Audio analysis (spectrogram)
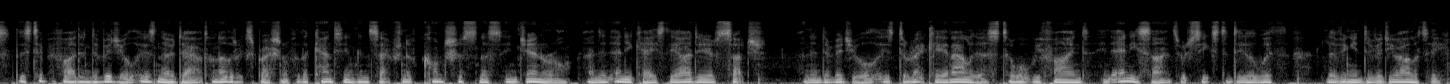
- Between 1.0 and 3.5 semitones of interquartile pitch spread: Yes, narrow, 2.4 semitones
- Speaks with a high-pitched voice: No, low, 100 Hz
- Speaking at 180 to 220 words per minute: Yes, average, 190 wpm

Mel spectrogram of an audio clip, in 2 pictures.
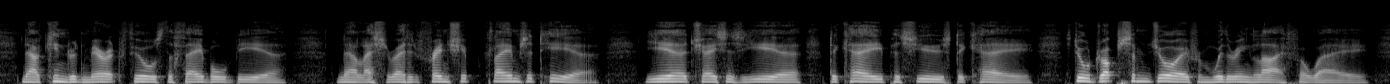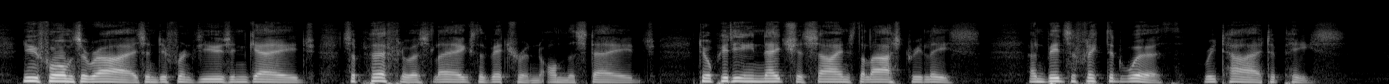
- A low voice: Yes, low, 115 Hz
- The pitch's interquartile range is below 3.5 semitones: Yes, average, 3.0 semitones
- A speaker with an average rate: No, slow, 120 wpm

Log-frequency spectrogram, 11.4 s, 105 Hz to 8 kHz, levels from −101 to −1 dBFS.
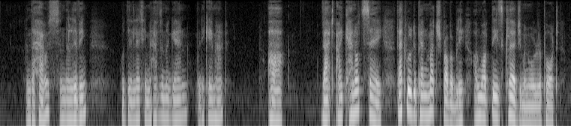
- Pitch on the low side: Yes, low, 130 Hz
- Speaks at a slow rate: No, average, 175 wpm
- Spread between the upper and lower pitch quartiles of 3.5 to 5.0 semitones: No, average, 2.9 semitones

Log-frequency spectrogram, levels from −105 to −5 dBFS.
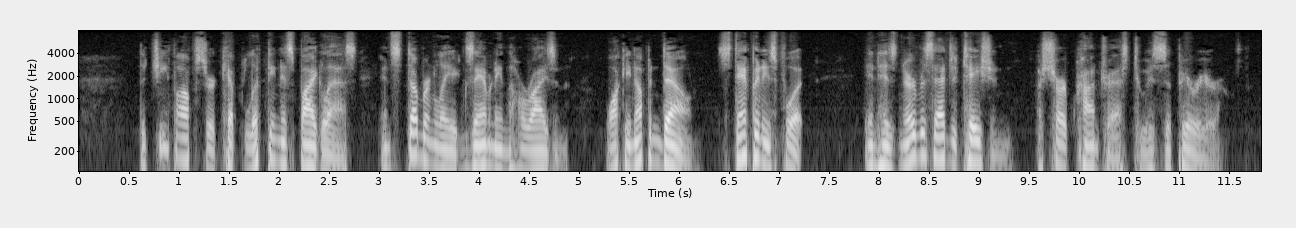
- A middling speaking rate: Yes, average, 145 wpm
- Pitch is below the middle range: Yes, low, 115 Hz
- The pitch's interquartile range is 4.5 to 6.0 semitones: Yes, wide, 5.5 semitones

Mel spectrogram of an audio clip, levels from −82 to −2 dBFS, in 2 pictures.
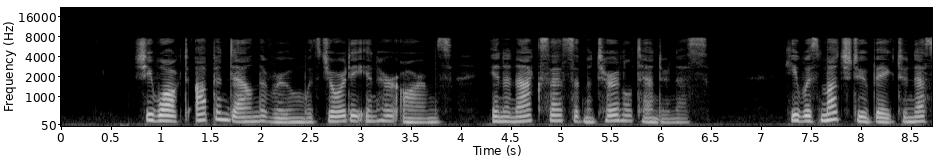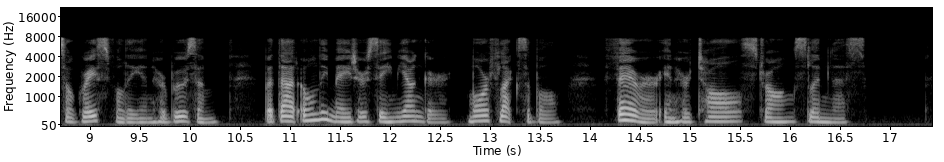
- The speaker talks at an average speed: Yes, average, 150 wpm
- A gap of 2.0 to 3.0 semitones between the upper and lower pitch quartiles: No, average, 3.9 semitones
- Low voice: No, medium, 155 Hz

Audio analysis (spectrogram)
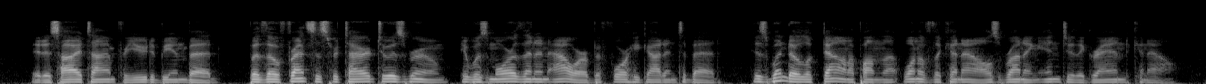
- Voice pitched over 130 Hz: No, low, 110 Hz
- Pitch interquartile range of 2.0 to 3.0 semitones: Yes, narrow, 2.5 semitones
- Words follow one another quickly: Yes, fast, 210 wpm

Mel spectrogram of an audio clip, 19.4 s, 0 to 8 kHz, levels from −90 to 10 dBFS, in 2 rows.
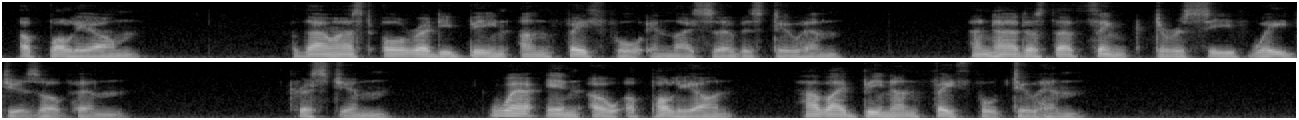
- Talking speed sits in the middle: No, slow, 95 wpm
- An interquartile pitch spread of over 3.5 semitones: Yes, average, 4.4 semitones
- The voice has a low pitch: Yes, very low, 95 Hz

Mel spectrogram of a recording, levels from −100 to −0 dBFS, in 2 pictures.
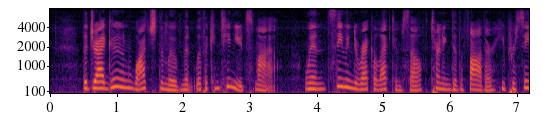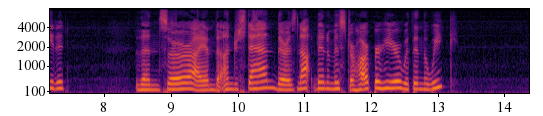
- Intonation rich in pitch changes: No, average, 4.1 semitones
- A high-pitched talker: Yes, high, 200 Hz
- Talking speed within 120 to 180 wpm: Yes, average, 155 wpm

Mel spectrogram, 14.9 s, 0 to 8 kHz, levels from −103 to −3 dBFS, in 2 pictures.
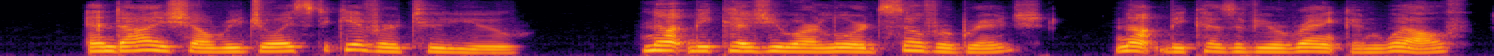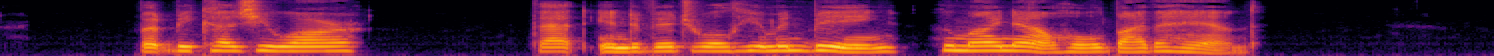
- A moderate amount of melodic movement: Yes, average, 3.0 semitones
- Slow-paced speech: No, average, 150 wpm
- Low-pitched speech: No, medium, 180 Hz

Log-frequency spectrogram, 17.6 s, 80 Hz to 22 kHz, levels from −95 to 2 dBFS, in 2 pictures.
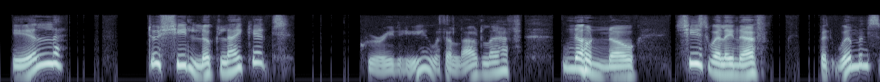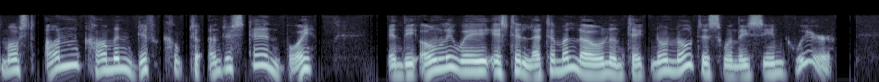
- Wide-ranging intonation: Yes, wide, 7.5 semitones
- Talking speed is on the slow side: No, average, 145 wpm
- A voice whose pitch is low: No, medium, 170 Hz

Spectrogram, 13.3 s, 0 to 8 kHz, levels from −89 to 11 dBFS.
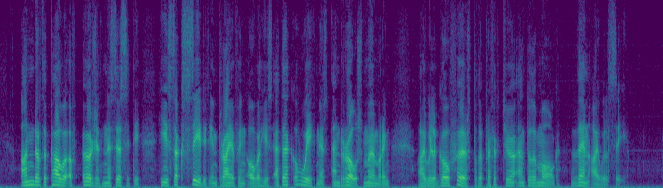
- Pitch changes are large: No, average, 3.5 semitones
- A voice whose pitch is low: Yes, low, 120 Hz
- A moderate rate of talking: Yes, average, 150 wpm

